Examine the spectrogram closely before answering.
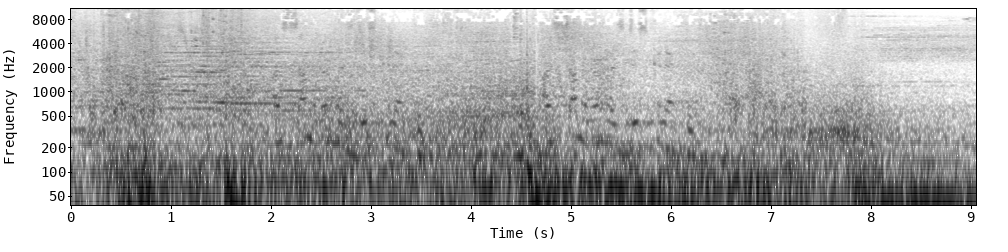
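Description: Game spell effects clash and crackle in a loud fight.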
